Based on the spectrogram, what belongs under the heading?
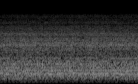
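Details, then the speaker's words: Reliable Electric 800W pure sine inverter under load rising to 678 W at 11.7 V, 68.6 A: even, steady airy fan hiss with no pulsing or rattle; normal cooling fan running. "So now, speaking of which, now the fan actually just kicked on. So that will affect the efficiency a little bit, but that's okay."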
